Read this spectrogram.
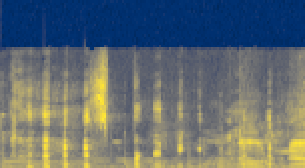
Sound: laughs

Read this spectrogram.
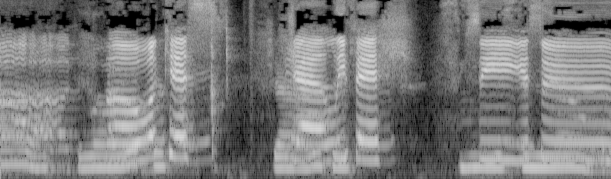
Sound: kiss

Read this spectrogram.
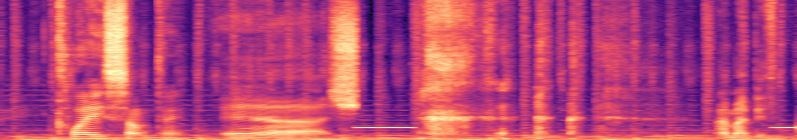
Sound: chuckling

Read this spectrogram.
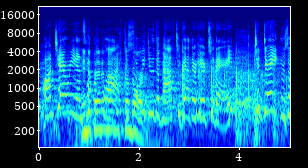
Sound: laughter

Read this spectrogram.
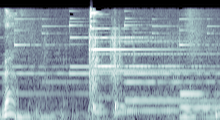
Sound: doorbell rings

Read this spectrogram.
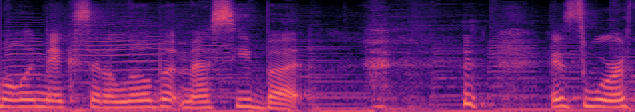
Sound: laughs

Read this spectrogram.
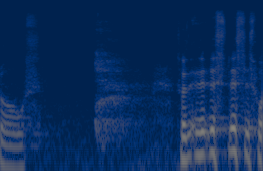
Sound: audience member coughs

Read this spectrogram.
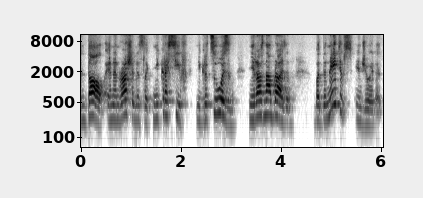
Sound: foreign language

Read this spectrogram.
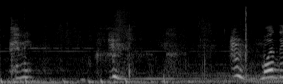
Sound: grunting

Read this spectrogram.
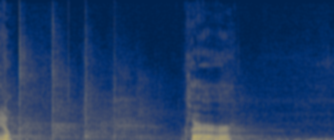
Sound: applause

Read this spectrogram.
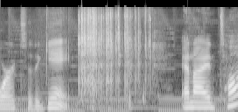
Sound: stones rattling

